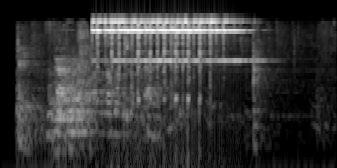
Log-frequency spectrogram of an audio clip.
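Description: A bell rung rapidly for about two seconds, starting about a second in: a high, bright ringing made of fast repeated strikes that then stops, calling the meeting to order. Voices murmur in the room before the ringing starts.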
